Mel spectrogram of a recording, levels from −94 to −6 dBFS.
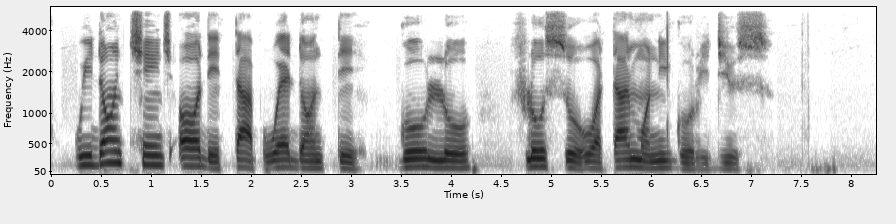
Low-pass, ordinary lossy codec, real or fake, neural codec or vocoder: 5.4 kHz; none; real; none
